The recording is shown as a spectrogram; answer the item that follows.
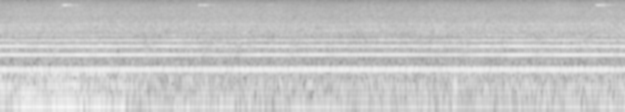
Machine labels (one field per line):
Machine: fan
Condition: normal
